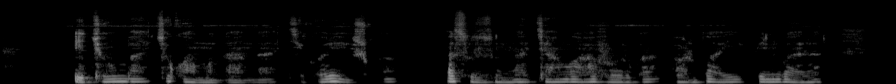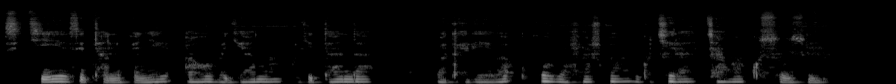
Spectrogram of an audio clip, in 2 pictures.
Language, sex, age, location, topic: Kinyarwanda, male, 18-24, Kigali, health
